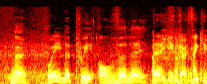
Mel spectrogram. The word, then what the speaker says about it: Le Puy-en-Velay: we are right now, Le Puy-en-le-Velay. I've got it wrong again, Le Puy, what is it? How do you pronounce it? Le Puy-en-le-Velay. There you go. No. Oui. Le Puy-en-Velay.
